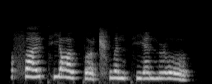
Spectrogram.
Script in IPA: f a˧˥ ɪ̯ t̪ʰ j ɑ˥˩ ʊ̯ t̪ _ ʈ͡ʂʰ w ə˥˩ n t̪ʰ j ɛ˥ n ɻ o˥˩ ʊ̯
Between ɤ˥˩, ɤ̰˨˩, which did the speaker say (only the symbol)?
ɤ̰˨˩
